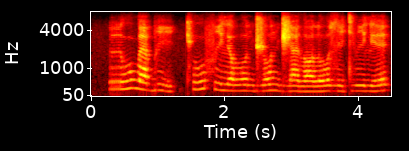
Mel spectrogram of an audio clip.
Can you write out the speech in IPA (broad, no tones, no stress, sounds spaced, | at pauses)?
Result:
r u w æ b i | cʰ u f i lʲ ɒ β o n d͡ʒ o n d͡ʒ æ ð ɒ l o z i tʲ β i lʲ e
